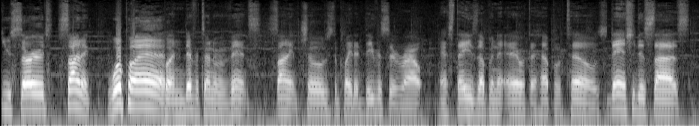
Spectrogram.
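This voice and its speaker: A man's voice: medium pitch, normal speed, hardly any pauses. A man giving a casual, slangy commentary with swearing and fannish exclamations, retelling a story like a fan talking to friends. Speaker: YouTube comic recap narrator. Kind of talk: casual hype commentary, retelling comic fights. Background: music under the voice-over.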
